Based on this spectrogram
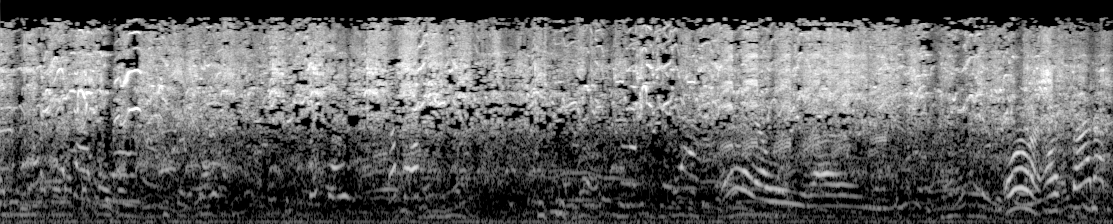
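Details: Many rainbow lorikeets screech and squeal together in a constant high, grating chorus with no pauses; human voices murmur underneath, rising and falling across the recording.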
